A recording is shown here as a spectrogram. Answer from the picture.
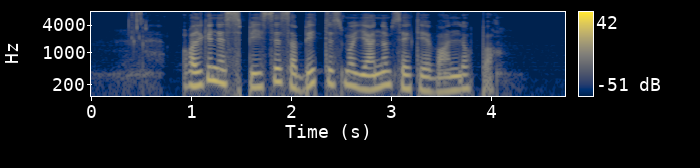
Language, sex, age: Norwegian, female, 56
